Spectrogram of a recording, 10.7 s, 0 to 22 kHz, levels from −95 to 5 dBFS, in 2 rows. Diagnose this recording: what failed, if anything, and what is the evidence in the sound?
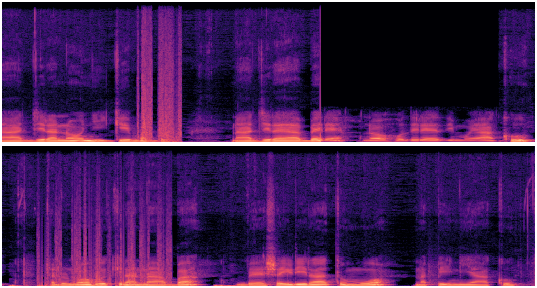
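A loose connector crackle in the analogue wiring: a worn or dirty contact intermittently breaking the circuit as it shifted. The sound is chopped into irregular crackling bursts at 1.36 to 1.80 s, just after "njĩra no nyingĩ", and again from 5.69 to 7.03 s.

At the converter or driver stage, the input was likely switched to a poorer device from 3.19 to 4.98 s, just after "njĩra ya". With no gap at the change, the speech turns dull, with nothing above 5.5 kHz, drops about 10 dB in level, and gains a faint new noise floor roughly 50 dB down.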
